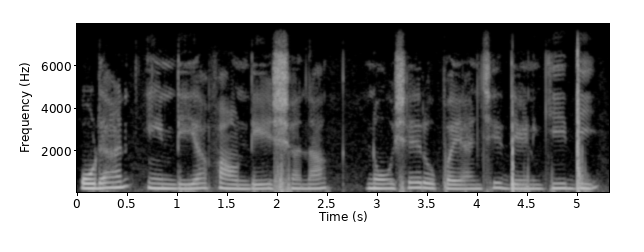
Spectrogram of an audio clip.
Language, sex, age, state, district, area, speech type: Goan Konkani, female, 18-30, Goa, Salcete, rural, read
